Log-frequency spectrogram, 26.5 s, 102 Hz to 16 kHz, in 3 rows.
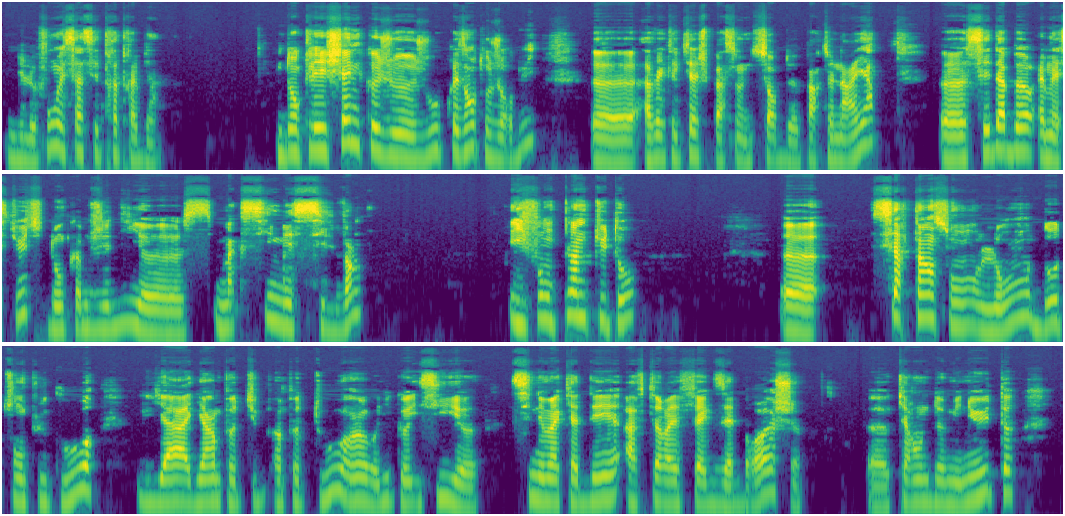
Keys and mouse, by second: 1.3 click.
